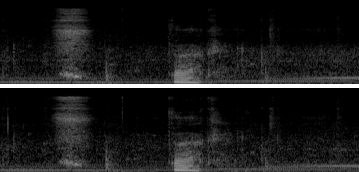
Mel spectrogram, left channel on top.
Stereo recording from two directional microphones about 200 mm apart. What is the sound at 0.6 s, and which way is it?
Snort, 15° left (ahead or behind).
